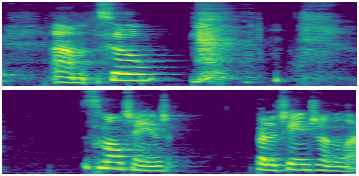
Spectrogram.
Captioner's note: laughs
